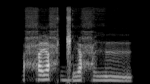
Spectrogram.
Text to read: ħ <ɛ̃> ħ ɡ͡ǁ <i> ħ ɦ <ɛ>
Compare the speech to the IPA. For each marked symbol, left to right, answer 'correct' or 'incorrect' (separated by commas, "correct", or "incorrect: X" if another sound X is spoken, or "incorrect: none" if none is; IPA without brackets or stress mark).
incorrect: ɛ, incorrect: e, incorrect: ɨ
